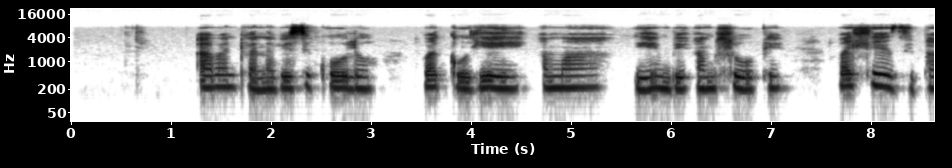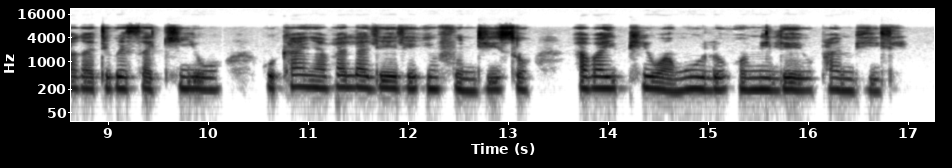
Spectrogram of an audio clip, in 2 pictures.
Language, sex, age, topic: North Ndebele, male, 36-49, education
